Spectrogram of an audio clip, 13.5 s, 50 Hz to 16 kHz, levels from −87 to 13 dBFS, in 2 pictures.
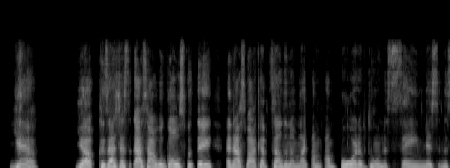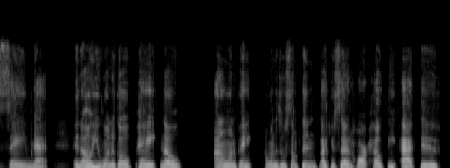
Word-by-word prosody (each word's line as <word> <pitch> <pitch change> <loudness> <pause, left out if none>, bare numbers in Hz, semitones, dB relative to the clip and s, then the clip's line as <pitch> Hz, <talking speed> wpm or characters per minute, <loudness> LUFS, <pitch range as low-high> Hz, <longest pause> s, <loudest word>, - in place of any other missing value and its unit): Yeah. 420 0 0 0.6
Yep, 235 +9 +5
'cause 240 -4 +5
that 280 0 +7
just 290 -2 0
that's 230 +3 +4
how 255 -3 +2
it 230 - +4
goes 240 +1 +4
for 240 - +1
thing, 250 0 +5 0.2
and 155 - +2
that's 205 +2 +2
why 205 - +1
I - - -2
kept 210 -4 -3
telling 275 -3 +1
them, 185 -4 -4
like, 165 -1 -4
"I'm 170 -1 -5
I'm 165 -1 -3
bored 220 +1 +5
of 180 -5 -1
doing 165 -2 -1
the 145 - -4
same 190 +1 -5
this 165 -3 -3
and 150 -2 -7
the - - -4
same 175 0 -6
that," 165 -4 -4 0.4
and, 170 +4 -1
"Oh, 265 +5 +3
you 255 -2 +4
wanna 230 -2 -2
go 205 -1 -1
paint?" 220 +1 0
"No. 225 +1 0 0.5
I 195 - -4
don't 225 +2 -1
wanna 215 -2 -1
paint. 185 - -4 0.2
I - - -13
wanna 195 +2 -2
do 205 +1 -3
something," 195 -2 -6
like 180 +3 -3
you 220 - -4
said, 210 -5 0
heart 210 +4 -2
healthy, 200 -9 -4
active 165 -7 +1
205 Hz, 230 wpm, -28 LUFS, 180-230 Hz, 0.6 s, that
